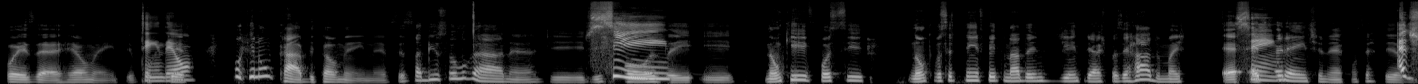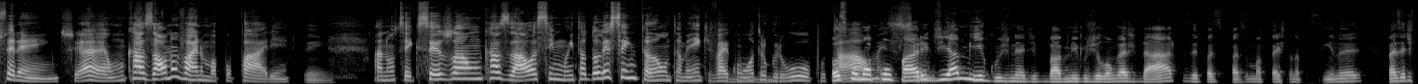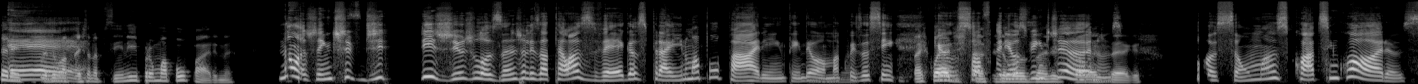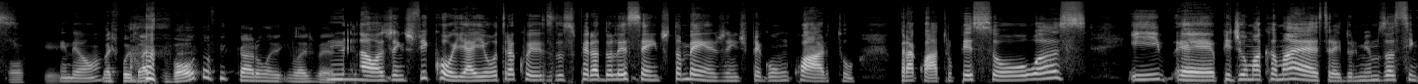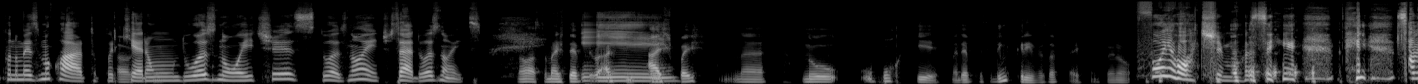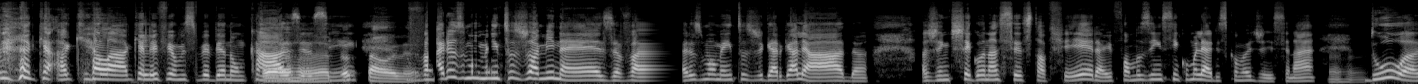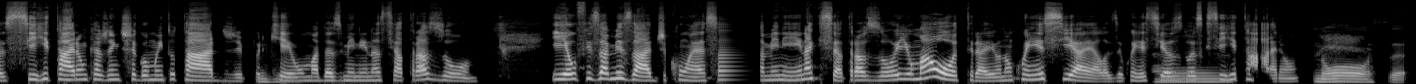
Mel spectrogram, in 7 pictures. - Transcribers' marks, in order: tapping; other background noise; static; in English: "pool party"; in English: "pool party"; in English: "pool party"; distorted speech; in English: "pool party"; chuckle; laughing while speaking: "Foi ótimo, assim. E sabe aque aquela"; laugh
- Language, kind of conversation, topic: Portuguese, podcast, Como você equilibra o tempo sozinho com o tempo social?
